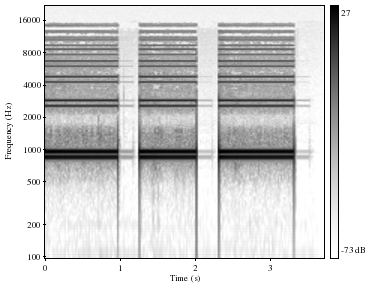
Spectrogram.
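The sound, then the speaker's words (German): Three loud, steady electronic tones in a long-short-long pattern, a smartphone emergency alert heard on many phones during Germany's nationwide warning day at 11 a.m., each a harsh harmonic beep separated by brief silences, with no voices. “So wird es heute um 11 Uhr wieder bei vielen Handys zu hören sein.”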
